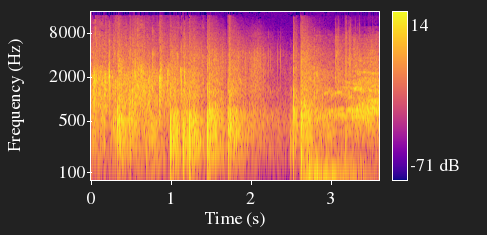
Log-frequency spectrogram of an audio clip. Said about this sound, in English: Well, while you do that, I'll just play some celebration sound effects.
